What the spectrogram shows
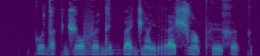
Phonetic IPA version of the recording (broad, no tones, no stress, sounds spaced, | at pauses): k u d ɑ k d͡ʒ o v ø d i ɡ͡b æ d͡ʒ ɑ̃ j r æ ʃ z ɑ̃ pʰ y x ø k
